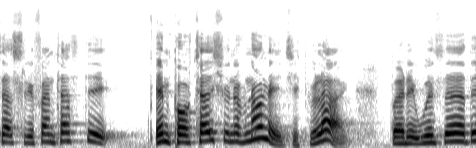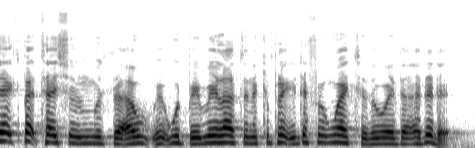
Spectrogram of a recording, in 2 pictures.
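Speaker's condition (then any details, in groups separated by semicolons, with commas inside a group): Deafness; cannot hear own voice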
